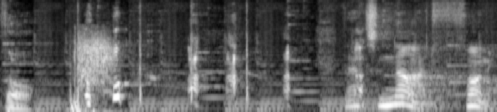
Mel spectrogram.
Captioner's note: laughing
